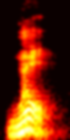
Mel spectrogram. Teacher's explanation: esse L faz com que o som desse I fique mais grave, porque a gente abre espaço na boca e as coisas ficam mais graves. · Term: som do L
